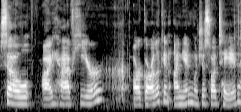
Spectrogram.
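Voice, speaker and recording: Very slowly, a woman speaks at a medium pitch. Her pitch varies in an ordinary way. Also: very clean recording, silent background. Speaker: home cook video host. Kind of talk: cooking tutorial. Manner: casual, many filler ums.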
